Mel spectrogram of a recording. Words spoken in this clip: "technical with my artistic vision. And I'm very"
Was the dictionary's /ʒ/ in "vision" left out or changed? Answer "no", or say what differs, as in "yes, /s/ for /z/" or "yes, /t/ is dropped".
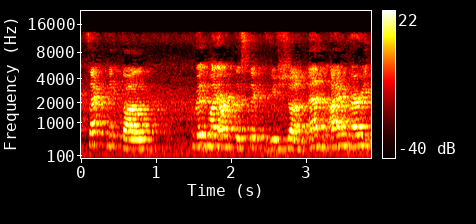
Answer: yes, /ʃ/ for /ʒ/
